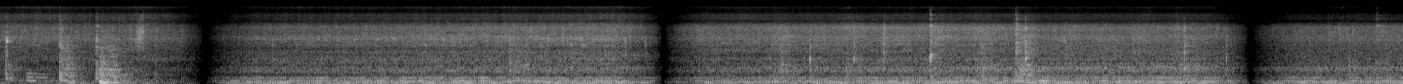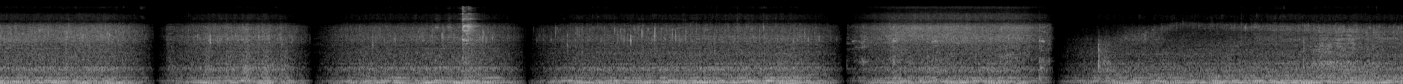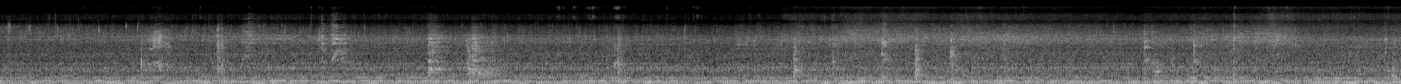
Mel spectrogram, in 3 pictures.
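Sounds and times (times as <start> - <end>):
onions sizzling in hot oil: 0.0 - 42.0
spatula clicking and scraping pan: 29.4 - 31.7.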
